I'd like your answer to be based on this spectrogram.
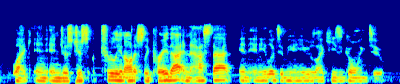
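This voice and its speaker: The speech runs at a fairly quick pace with hardly any pauses, in an American accent. Intonation stays flat and monotone while music plays in the background. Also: man, medium pitch for a man. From United States. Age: young. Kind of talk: interview answer. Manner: casual storytelling.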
